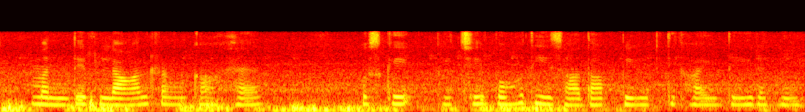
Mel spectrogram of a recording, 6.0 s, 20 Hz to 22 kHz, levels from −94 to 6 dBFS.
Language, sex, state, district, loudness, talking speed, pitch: Hindi, female, Punjab, Fazilka, -18 LUFS, 140 wpm, 200 Hz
